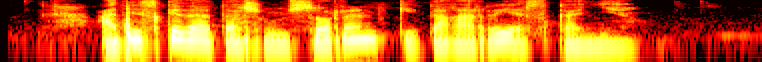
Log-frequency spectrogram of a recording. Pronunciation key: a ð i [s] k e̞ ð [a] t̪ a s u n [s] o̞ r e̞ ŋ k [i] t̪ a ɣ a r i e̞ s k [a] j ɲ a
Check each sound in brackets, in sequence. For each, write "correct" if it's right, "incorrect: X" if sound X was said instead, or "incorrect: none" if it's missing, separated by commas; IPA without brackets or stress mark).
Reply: correct, correct, correct, correct, correct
